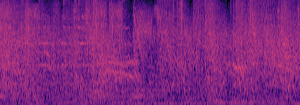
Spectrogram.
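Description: A lightsaber hums and swings.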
